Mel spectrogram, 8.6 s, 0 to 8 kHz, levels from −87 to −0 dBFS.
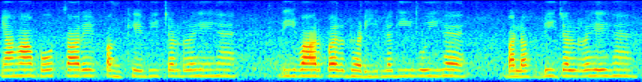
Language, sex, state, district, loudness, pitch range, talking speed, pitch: Hindi, female, Haryana, Jhajjar, -20 LUFS, 215-225 Hz, 135 wpm, 225 Hz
